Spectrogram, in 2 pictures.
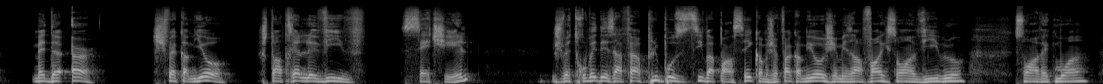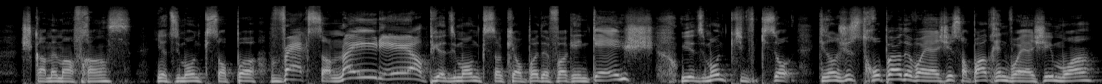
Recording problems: squashed, flat; heavily

